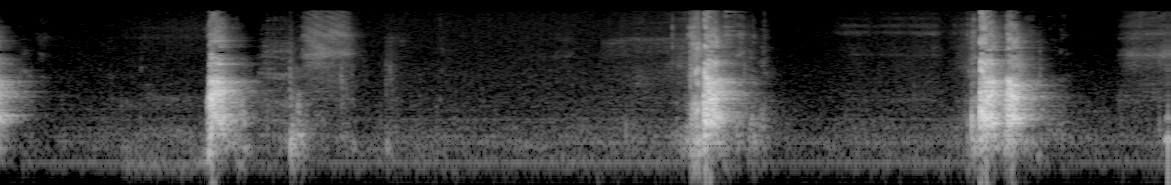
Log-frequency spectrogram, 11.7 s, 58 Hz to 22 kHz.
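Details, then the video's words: Bulldog barking, upset and confused by candles it does not understand: four loud, gruff, broad barks come at about 2, 3, 7 and 10 seconds, separated by silence, with a person speaking softly before and after. "Bulldog confused by candles"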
